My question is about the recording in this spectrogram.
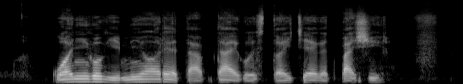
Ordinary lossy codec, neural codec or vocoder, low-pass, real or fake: none; codec, 44.1 kHz, 7.8 kbps, Pupu-Codec; none; fake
